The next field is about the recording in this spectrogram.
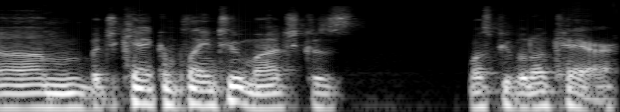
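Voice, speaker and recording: Fairly quick speech from a man, dark, mellow tone, fairly even intonation. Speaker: former TV reporter and speaker. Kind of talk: interview.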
